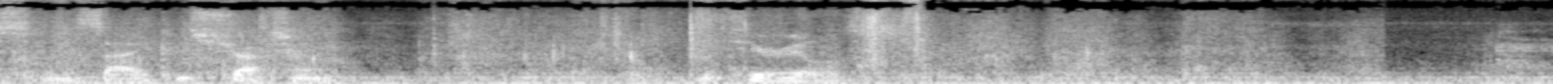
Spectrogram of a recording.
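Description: Fabric rustles as a jacket is handled and folded.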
